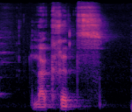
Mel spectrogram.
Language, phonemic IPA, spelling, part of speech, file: German, /laˈkrɪts/, Lakritz, noun, De-Lakritz.ogg
- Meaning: licorice, liquorice (confectionery)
